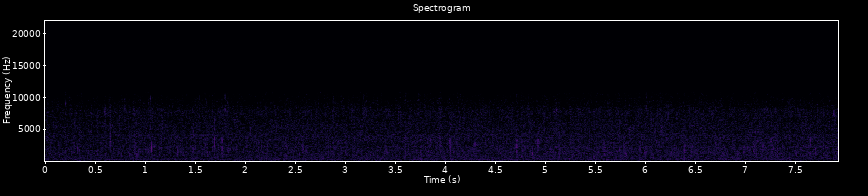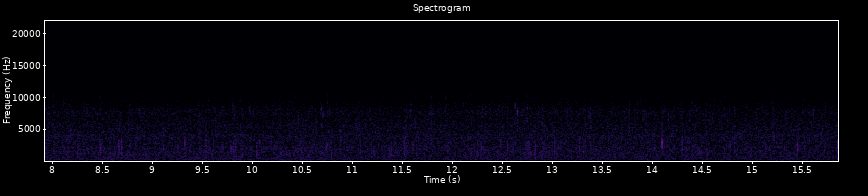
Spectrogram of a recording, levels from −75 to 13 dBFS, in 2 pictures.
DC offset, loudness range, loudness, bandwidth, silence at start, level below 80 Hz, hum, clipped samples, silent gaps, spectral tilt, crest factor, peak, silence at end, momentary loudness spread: under 0.1%; 1 LU; -52 LUFS; 12 kHz; 0 s; -82 dBFS; none; under 0.1%; none; -0.5 dB/octave; 24 dB; -30 dBFS; 0 s; 1 LU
